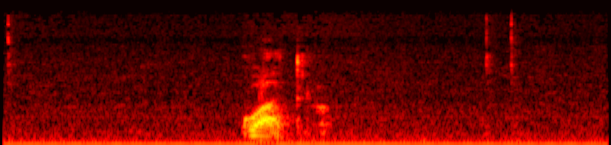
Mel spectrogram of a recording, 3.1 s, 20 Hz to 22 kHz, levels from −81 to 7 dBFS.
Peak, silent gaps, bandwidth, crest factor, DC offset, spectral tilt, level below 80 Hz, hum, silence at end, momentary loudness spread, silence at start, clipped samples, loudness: -8 dBFS; none; 16.5 kHz; 22 dB; under 0.1%; -5 dB/octave; -42 dBFS; none; 0 s; 23 LU; 0.05 s; under 0.1%; -24 LUFS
